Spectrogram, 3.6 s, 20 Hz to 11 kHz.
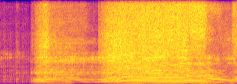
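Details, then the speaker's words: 2001 KTM 50SX two-stroke, upgraded carb and air filter intake refitted: snaps up from idle, holds a high steady buzz, drops back cleanly without bogging; best it has run, jetting seems dialed. "oh my God that was better than it's ever been guys without a doubt awesome"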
